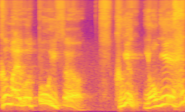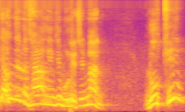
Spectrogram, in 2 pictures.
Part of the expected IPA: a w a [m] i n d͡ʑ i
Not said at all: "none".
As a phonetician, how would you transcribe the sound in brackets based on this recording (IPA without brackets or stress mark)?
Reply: ŋ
